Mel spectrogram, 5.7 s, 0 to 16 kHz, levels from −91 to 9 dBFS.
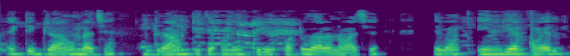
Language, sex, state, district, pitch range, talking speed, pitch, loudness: Bengali, male, West Bengal, Dakshin Dinajpur, 140-160 Hz, 135 wpm, 150 Hz, -18 LUFS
